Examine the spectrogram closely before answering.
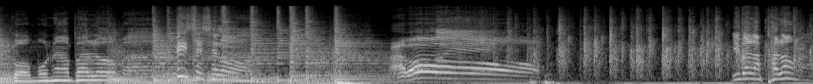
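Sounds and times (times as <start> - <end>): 
speech: 0.1 - 2.6, 3.9 - 5.1, 7.3 - 8.1
applause after a song: 5.0 - 8.1.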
